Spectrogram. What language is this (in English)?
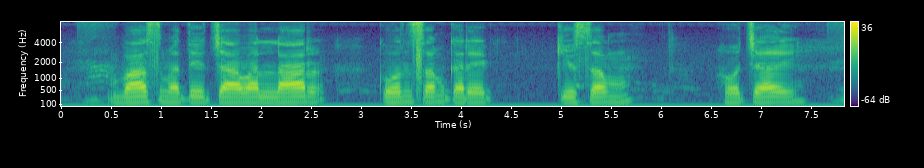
Magahi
